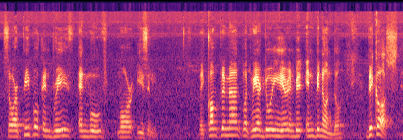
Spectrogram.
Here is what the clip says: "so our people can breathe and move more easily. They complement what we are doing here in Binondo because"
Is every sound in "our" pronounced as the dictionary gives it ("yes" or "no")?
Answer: no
